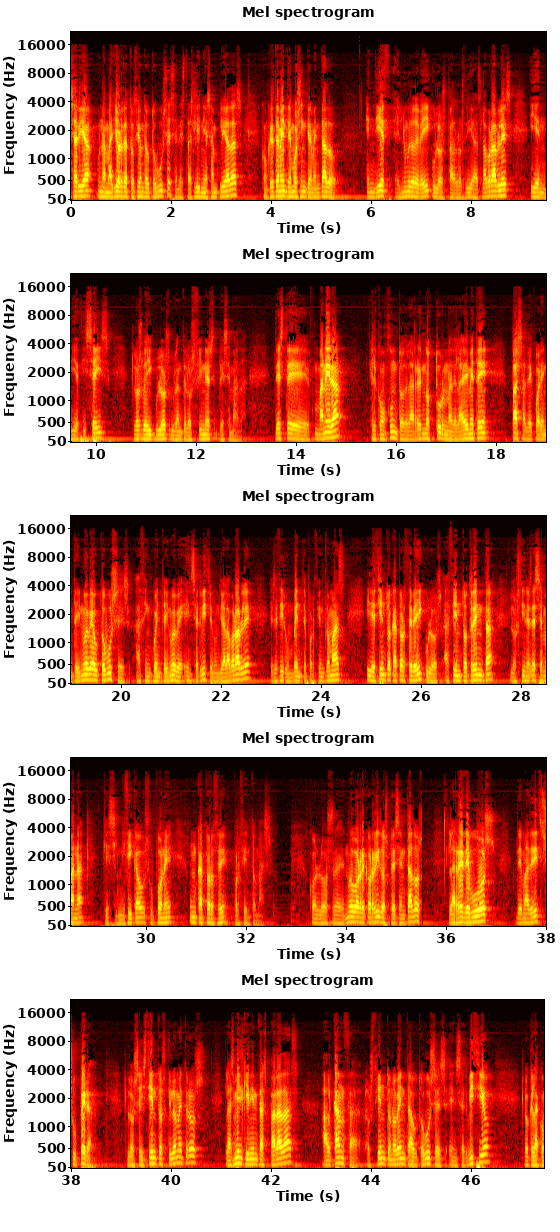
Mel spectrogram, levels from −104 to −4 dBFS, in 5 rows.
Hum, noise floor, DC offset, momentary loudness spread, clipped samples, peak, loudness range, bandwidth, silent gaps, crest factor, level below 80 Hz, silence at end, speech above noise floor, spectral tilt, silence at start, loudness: none; -63 dBFS; under 0.1%; 16 LU; under 0.1%; -10 dBFS; 5 LU; 16 kHz; none; 22 dB; -48 dBFS; 0 s; 32 dB; -5.5 dB/octave; 0 s; -30 LUFS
